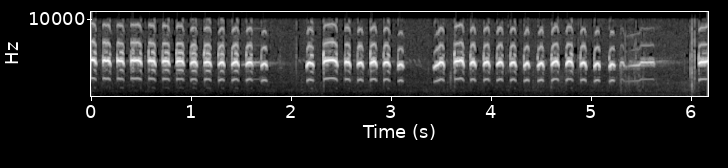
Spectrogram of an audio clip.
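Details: A mother killdeer defending her nest, wings flaring, gives very loud rapid, shrill, piping alarm notes in long excited bursts, several per second, with brief pauses between volleys; nothing else is heard.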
